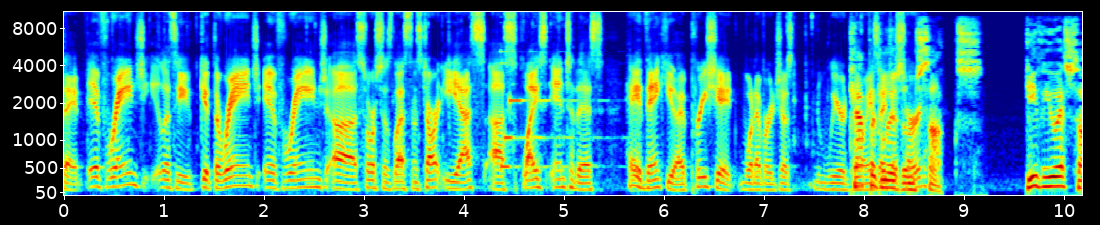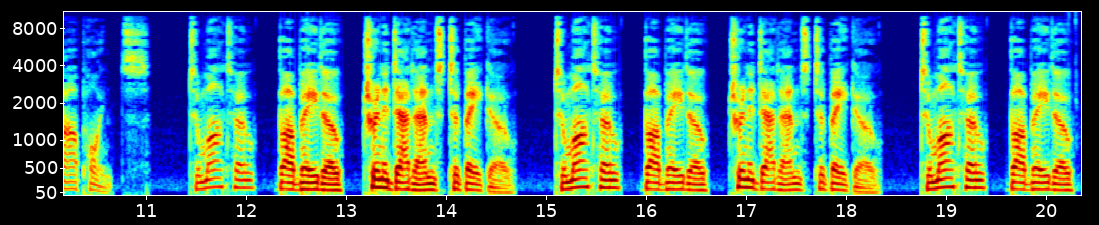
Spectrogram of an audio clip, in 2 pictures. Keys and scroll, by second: 0.5-5.1 typing, 7.2-8.7 typing.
